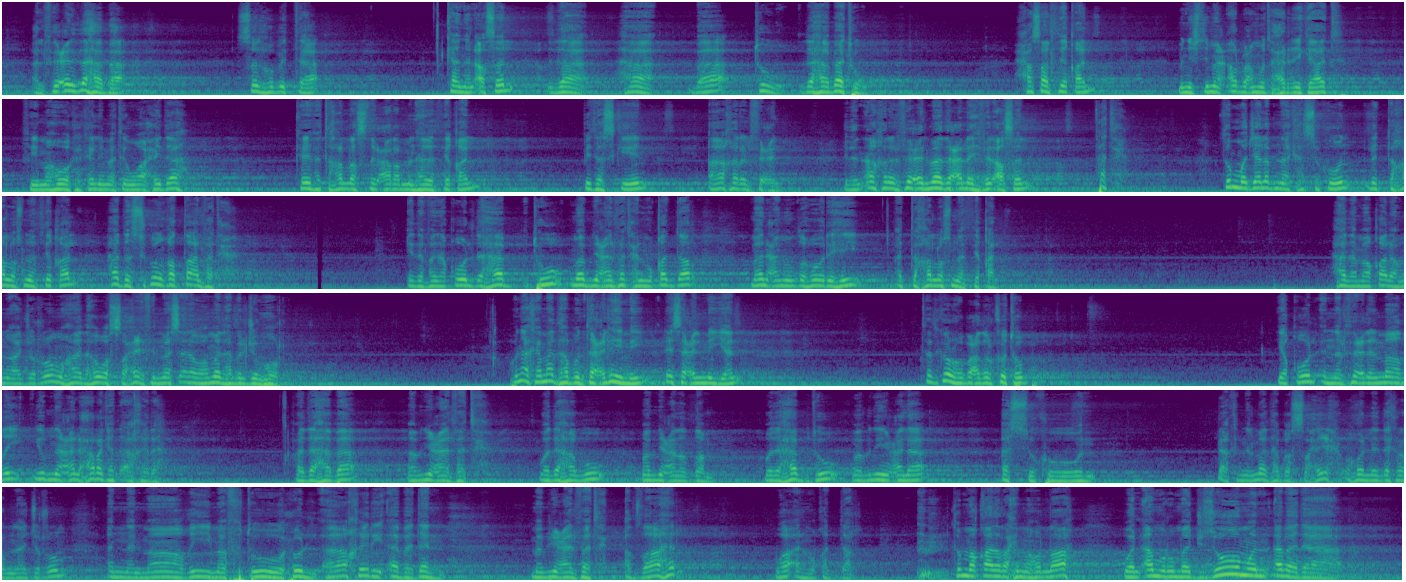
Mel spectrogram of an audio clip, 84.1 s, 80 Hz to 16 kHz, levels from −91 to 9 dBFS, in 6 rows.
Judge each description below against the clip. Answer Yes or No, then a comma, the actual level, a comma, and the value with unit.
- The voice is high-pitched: No, medium, 160 Hz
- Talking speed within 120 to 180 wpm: No, average, 90 wpm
